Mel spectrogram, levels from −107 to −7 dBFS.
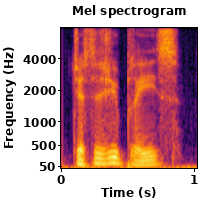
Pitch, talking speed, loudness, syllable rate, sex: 95 Hz, 235 wpm, -18 LUFS, 6.4 syllables/s, male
